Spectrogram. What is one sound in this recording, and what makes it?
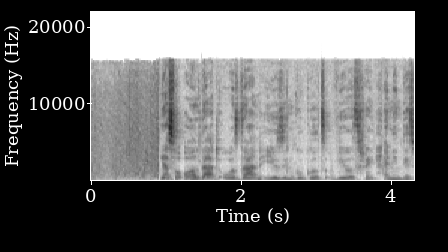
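A young woman talks cheerfully and with animation close to a microphone.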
